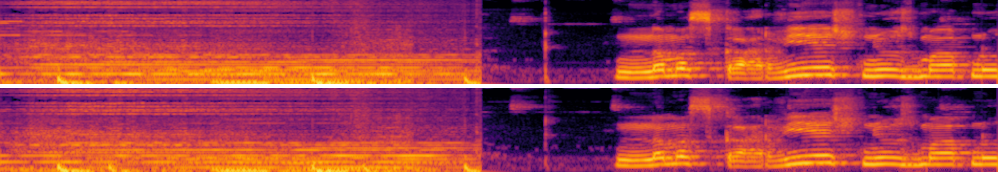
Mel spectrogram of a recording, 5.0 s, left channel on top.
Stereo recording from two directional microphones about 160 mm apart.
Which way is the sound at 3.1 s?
25° left (ahead or behind).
